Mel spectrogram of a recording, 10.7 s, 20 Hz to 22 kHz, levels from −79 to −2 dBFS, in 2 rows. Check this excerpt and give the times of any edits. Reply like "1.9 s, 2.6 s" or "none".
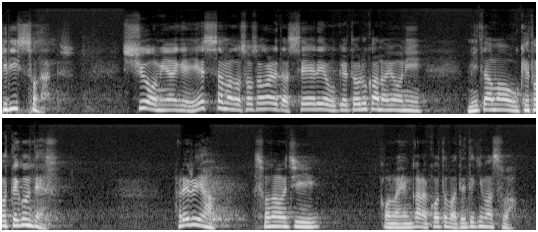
7.8 s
